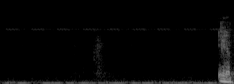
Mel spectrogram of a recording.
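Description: Faint, steady chirping of crickets over a low rumble, with one faint click about halfway through.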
